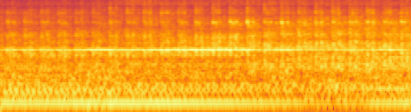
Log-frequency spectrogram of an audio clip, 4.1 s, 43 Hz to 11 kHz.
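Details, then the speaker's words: 1990s long-hood Peterbilt 379 with old Caterpillar diesel, 2.5 million on it, at an auction yard: deep, steady idle with an even beat and no knocks or misses; sounds healthy. "That old cat sounds good though, doesn't it?"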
